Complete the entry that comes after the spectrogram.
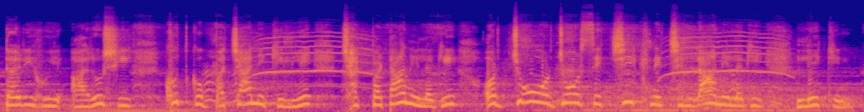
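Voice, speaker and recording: A woman tells a scripted horror tale as a dramatic narrator. Her voice sits fairly high and moves slowly, with music playing clearly behind it. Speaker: story narrator. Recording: long reverb, music behind.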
